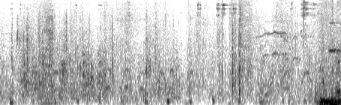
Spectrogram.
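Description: Horse hooves clip-clopping in a video game, a steady rhythmic clatter of footfalls at moderate loudness with a whinny among them, with no talking.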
